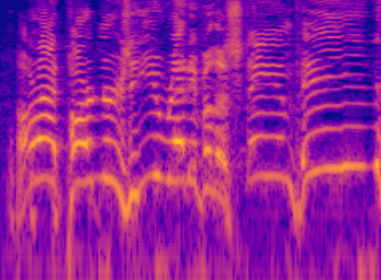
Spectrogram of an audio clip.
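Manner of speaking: booming, very high, loud, drawn-out arena announcer call. Playing a ring announcer for a dinner show: ring announcer voice. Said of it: "I could see you as being like the ring announcer".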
